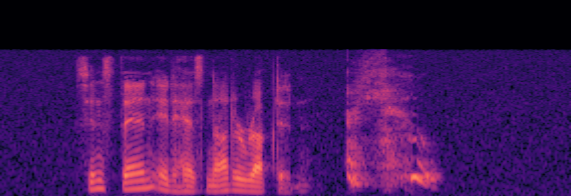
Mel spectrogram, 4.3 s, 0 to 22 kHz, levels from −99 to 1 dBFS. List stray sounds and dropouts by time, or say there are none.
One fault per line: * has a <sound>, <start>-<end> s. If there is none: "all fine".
* has a sneeze, 2.6-3.3 s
